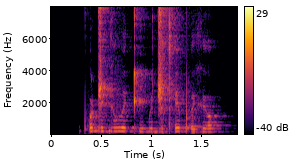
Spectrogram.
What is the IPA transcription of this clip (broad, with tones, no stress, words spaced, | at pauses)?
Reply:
pʼo˦ɖ͡ʐi˨ɡʲɔ˦ ve˨ kʼi˨ be˨ɖ͡ʐə˦tʼe˦ pʼə˨xʲɔ˦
